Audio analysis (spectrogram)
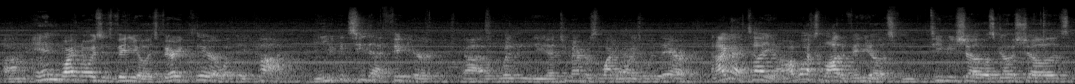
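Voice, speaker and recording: A man's voice: a little high, brisk, few pauses. A man hosting a casual on-location interview in a bantering, joking way. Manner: jokey, bantering. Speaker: host of a paranormal investigation show. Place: inside an old saloon. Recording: echoey room with background noise.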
